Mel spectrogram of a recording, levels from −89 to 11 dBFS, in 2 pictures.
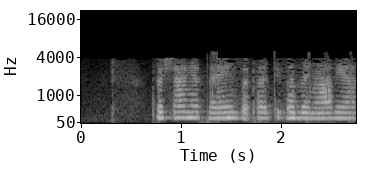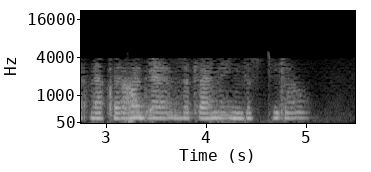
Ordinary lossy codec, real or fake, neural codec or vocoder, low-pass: AAC, 16 kbps; fake; codec, 44.1 kHz, 0.9 kbps, DAC; 19.8 kHz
